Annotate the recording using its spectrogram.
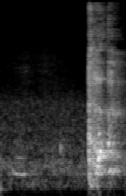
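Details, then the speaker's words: Adult with a cough: quiet room, then one short, forceful cough burst. "എനിക്ക് ചുമയാണ് കേട്ടോ, അതുകൊണ്ട് sound വേറെ രീതിയിൽ."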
